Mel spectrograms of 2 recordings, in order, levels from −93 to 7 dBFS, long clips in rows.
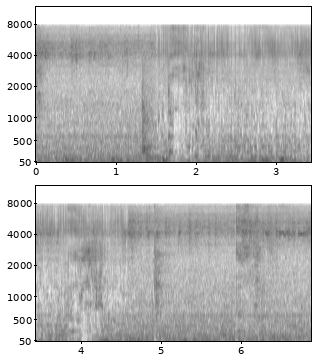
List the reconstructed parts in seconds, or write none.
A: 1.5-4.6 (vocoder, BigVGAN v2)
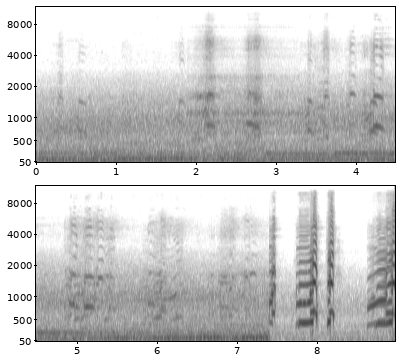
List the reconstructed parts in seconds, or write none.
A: 1.9-3.3 (autoencoder, DAC-VAE)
